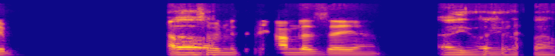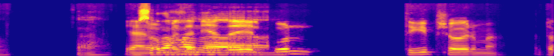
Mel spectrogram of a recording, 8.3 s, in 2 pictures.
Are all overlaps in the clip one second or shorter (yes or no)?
no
